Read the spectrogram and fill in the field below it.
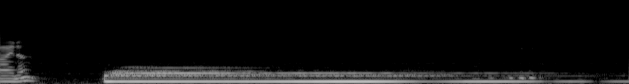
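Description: A gong is struck once and rings on with a deep, steady hum that slowly fades.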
